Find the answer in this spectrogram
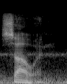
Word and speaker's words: Samhain: come for them to Samhain. Pronounced sowing is an ancient Celtic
